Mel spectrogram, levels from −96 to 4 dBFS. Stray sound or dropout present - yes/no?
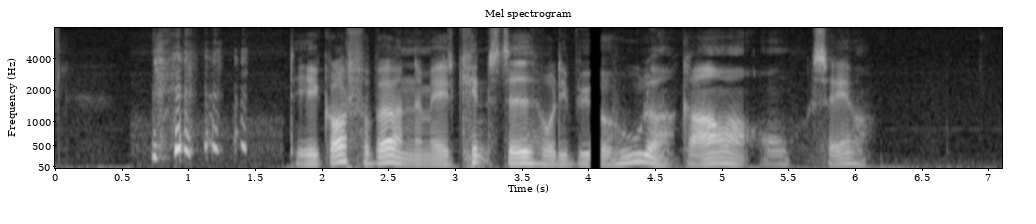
yes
